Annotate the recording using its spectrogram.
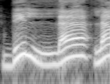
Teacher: Alloh lafzi o'zidan oldingi so'zga kasra bilan o'lansa Alloh lafzini lami la o'qiladi. Shunda dilla ikki harakat.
